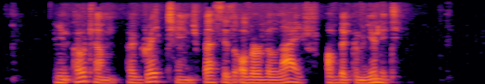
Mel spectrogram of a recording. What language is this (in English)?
English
